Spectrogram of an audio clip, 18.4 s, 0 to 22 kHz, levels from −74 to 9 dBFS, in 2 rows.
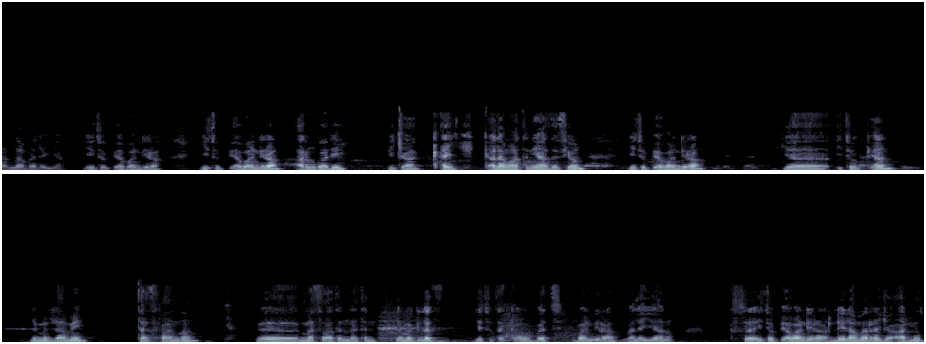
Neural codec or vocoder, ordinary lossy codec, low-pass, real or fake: none; AAC, 24 kbps; 19.8 kHz; real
